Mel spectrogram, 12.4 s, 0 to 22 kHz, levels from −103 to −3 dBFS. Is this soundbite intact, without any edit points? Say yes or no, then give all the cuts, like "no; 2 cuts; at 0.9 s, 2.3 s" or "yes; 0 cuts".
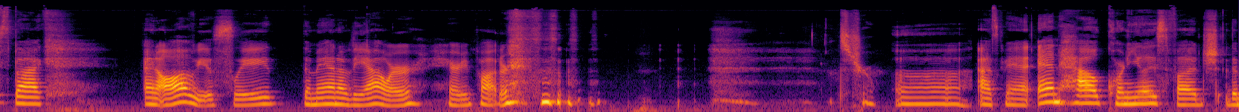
no; 1 cut; at 9.7 s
